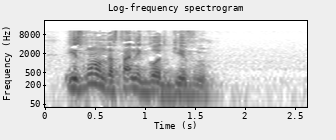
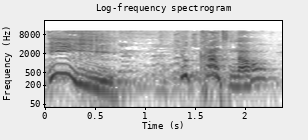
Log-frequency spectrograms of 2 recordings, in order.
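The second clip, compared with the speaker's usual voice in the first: high squealing laugh, louder; 11 semitones higher, 4 dB louder, much slower than usual. Real, not acted. Preacher laughing at a father denying his money. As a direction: laugh it off in disbelief, much higher.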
